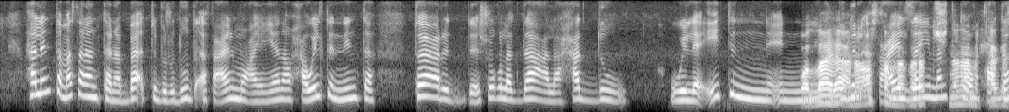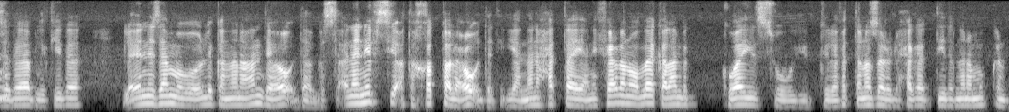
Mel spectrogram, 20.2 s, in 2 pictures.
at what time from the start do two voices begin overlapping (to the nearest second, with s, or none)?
8 s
